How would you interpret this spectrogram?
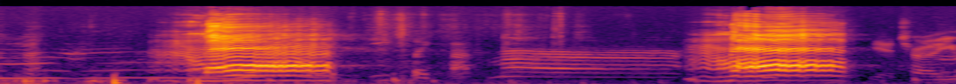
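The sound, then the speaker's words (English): A person imitates a sheep with two loud, wavering bleats, about three seconds apart, separated by a softer held vocal tone. “Can you make a sheep noise?”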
